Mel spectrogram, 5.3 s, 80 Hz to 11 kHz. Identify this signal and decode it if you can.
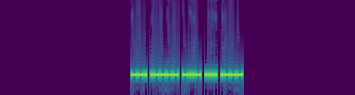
Morse code, heard as a keyed tone, about 52 wpm, 700 Hz. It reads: G1XHJ
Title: DXCC-100 Call Signs - 5 Characters - Repeated 3x - 50wpm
